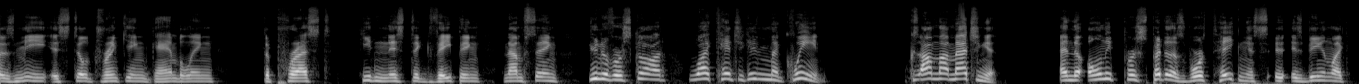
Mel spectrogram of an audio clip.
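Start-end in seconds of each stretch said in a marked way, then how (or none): 5.9-10.0 high, whiny voice begging the universe; whiny plea to God. Acted. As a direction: ham up a self-pitying complaint, pitched up.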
